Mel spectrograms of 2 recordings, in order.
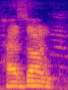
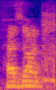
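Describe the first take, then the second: The two takes are said the same way.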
